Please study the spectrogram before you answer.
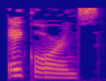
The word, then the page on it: acorns: British English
